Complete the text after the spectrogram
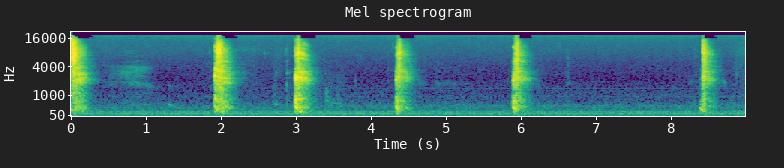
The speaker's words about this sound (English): if she sneezes more than twice, she doesn't get a bless you.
